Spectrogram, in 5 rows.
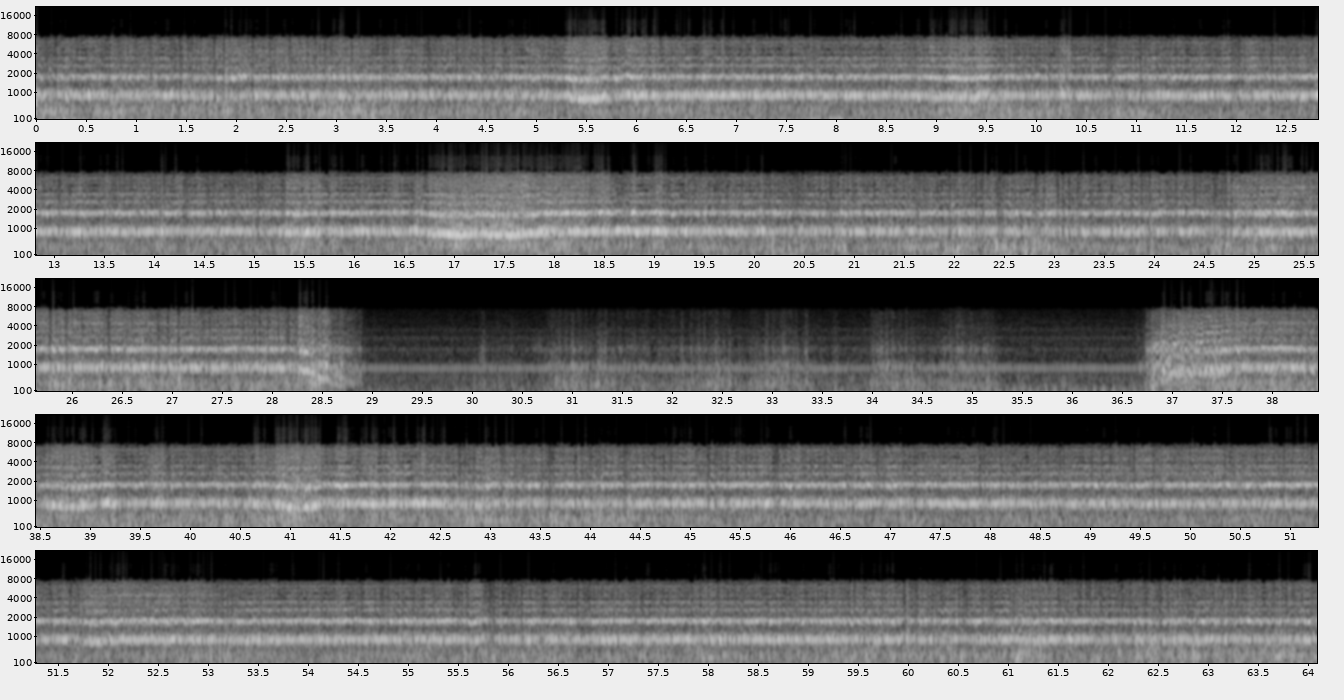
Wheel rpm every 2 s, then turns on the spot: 230, 230, 230, 230, 230, 230, 230, 230, 230, 230, 230, 230, 230, 230, 50, 10, 10, 10, 90, 220, 230, 230, 230, 230, 230, 240, 230, 230, 230, 230, 230, 230.
30-36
